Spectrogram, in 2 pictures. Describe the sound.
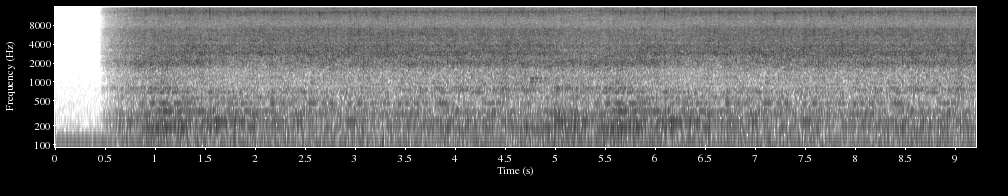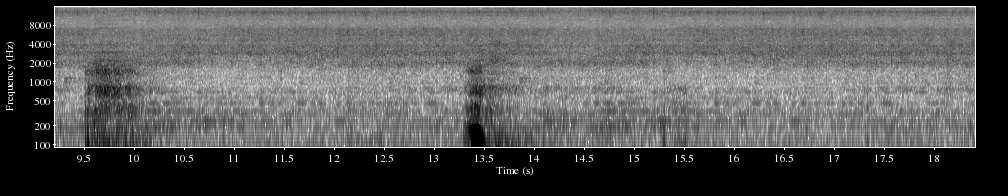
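Running water rinsing a person's back, a steady, even hiss of flowing water that lasts throughout, broken by a couple of brief soft knocks, with no talking.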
